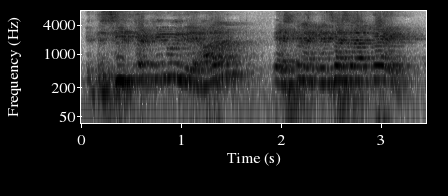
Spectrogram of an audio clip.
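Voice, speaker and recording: A pastor preaching emphatically, asking the congregation questions and breaking into shouts, recorded from a distance in an echoey church hall. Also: male voice, very high-pitched, moderate pace, a little hiss or hum. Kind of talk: sermon.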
